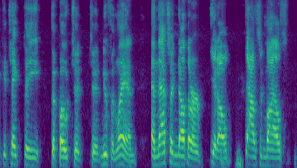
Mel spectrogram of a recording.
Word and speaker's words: Newfoundland: Or worse, you get there, you get to Newfoundland, and first of all, they don't say Newfoundland up there. Like everybody I know says Newfoundland. It's Newfoundland. You punch land.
